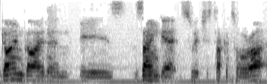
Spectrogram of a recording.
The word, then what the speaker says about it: Gaiden: I mean, whether you want to pronounce it Gaiden or Gaiden. Gaiden.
